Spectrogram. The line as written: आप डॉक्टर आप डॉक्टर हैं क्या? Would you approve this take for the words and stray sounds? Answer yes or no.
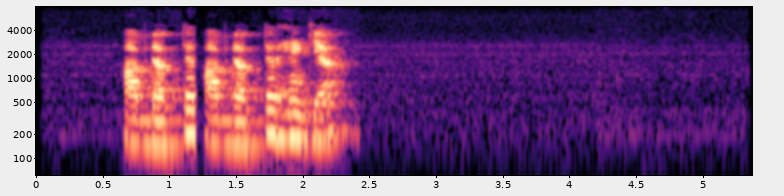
yes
